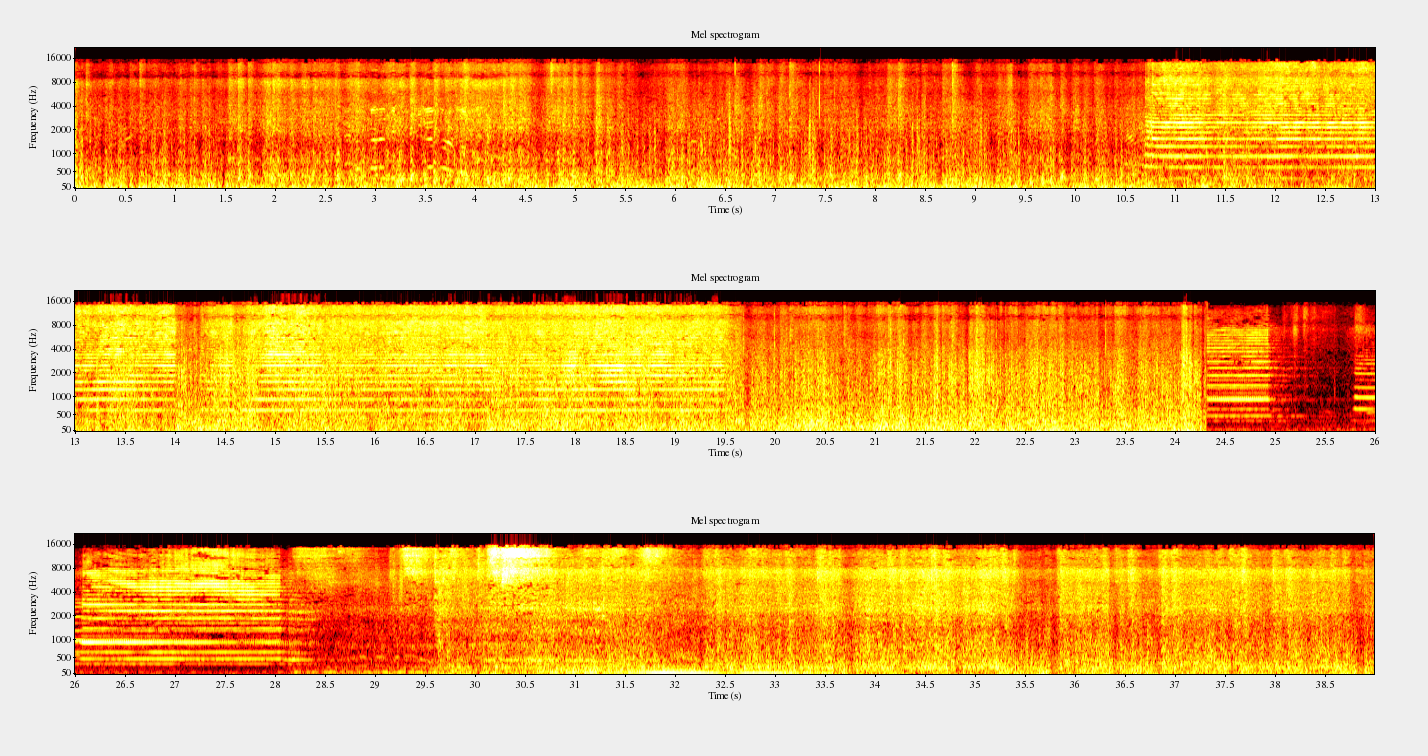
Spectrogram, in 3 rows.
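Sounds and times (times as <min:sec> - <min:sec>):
train rail noise clickety-clack: 0:00.0 - 0:38.9
locomotive horn blast: 0:10.7 - 0:19.7, 0:24.3 - 0:28.7, 0:30.0 - 0:33.2.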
